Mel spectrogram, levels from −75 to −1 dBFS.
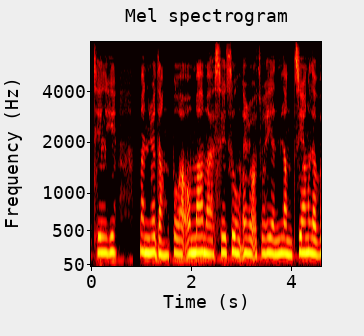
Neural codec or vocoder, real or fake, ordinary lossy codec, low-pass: none; real; none; none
